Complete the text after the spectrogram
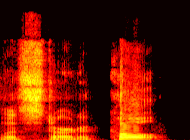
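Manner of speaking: normal talking voice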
